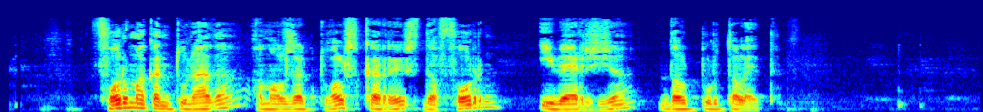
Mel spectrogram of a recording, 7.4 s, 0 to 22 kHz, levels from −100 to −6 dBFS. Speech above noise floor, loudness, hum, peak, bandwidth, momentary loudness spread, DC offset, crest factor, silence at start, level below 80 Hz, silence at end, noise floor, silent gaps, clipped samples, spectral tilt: 49 dB; -26 LUFS; none; -6 dBFS; 11.5 kHz; 9 LU; under 0.1%; 22 dB; 0.75 s; -56 dBFS; 1.7 s; -74 dBFS; none; under 0.1%; -6 dB/octave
